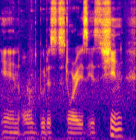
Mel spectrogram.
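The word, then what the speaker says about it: 心: It's pronounced the same in Japanese and Chinese, but they spell it with an X when they're talking about Chinese, and they spell it with an SH like sensible people when they're talking about the Japanese pronunciation, but both comes out Shin.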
